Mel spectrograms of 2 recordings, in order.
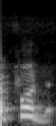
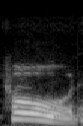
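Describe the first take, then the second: First: "food" with a short, higher-pitched OO, like "fud"; wrong short vowel. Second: "Food" with a drawn-out OO, falling; long vowel. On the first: Trainer shows an improper sound, wrong short-vowel pronunciation. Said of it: "short vowel and long vowel sounds". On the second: Trainer demonstrates long vowels to teachers, long-vowel pronunciation. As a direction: stretch the OO in "Food". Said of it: "long vowel sound". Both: Shown as a demonstration.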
